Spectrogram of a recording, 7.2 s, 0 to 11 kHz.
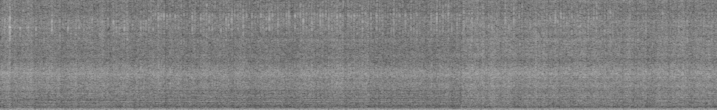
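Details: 1995 Ford Mustang GT 302 V8 after swapping in a new intake manifold, rebuilt carburetor, fuel pump and gas tank: deep, steady rumble with even firing, no misses or knocks, now running on all 8 cylinders.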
